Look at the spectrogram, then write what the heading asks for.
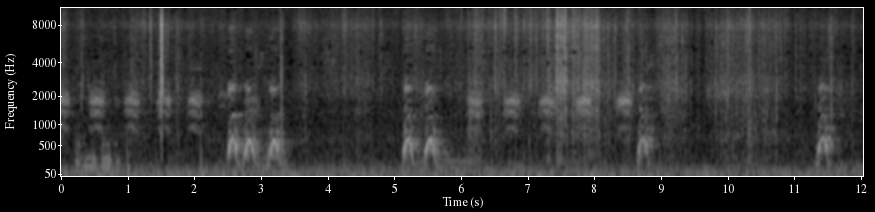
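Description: Birds calling: a few loud calls, several in pairs, over a steady run of quick high chirps. There is one sharp click about one and a half seconds in.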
